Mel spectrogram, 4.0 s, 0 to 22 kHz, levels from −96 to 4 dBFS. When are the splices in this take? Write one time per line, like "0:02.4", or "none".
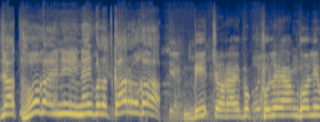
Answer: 0:02.2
